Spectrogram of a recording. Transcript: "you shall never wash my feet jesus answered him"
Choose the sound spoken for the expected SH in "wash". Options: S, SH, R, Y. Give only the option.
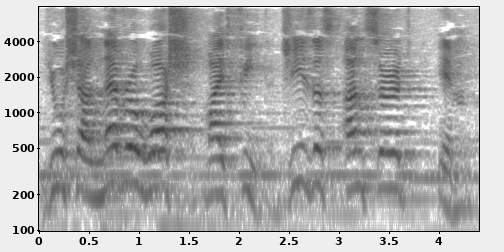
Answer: SH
